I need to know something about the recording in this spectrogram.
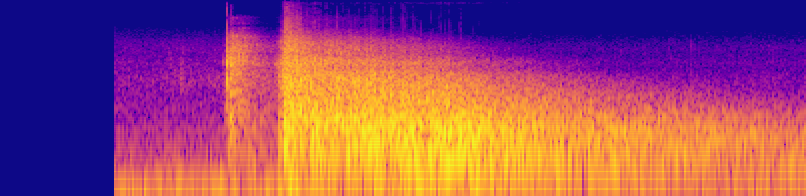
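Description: Flintlock muzzleloading rifle firing: a short sharp snap of the lock and priming flash, then about half a second later the main black-powder charge goes off with a loud shot that dies away slowly in a long echo.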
